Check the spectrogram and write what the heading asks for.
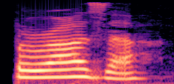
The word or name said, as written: baraza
